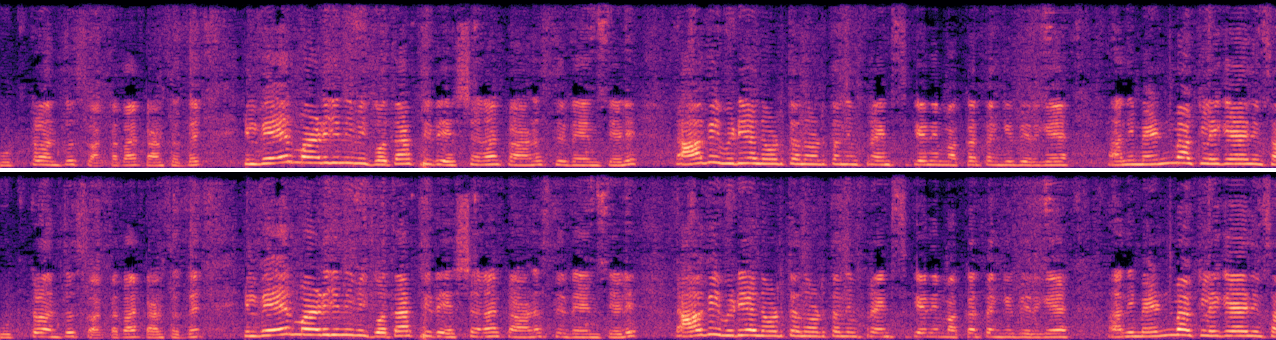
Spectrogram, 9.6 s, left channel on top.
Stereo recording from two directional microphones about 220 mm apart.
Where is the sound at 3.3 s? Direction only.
15° right (ahead or behind).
